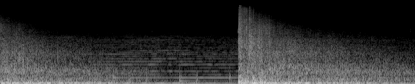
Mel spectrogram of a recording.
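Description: A single sharp gunshot from a gun fired at a person indoors: one sudden, loud crack just past mid-clip over a low, steady background rumble.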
